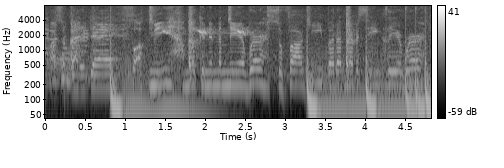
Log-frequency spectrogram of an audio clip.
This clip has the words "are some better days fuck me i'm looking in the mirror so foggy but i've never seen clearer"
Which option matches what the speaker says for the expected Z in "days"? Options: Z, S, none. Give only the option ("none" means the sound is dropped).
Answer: none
